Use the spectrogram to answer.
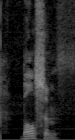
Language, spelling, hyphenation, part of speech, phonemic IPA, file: Dutch, balsem, bal‧sem, noun / verb, /ˈbɑl.səm/, Nl-balsem.ogg
- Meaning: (noun) balsam, balm; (verb) inflection of balsemen: 1. first-person singular present indicative 2. second-person singular present indicative 3. imperative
